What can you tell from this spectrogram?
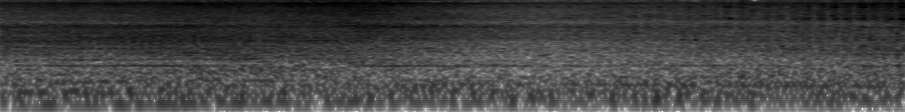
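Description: Tractor engines running as tractors pass at walking pace: one passes close at first, then an older tractor draws near, its steady engine note coming in about halfway through.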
